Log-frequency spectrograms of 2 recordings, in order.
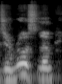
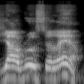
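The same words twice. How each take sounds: First: The word begins with a J sound. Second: The word begins with a Y sound. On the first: The speaker calls it wrong. "it's not Jerusalem" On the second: The speaker calls it right. "It's Jerusalem. ... because it starts with a Y and not no J"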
